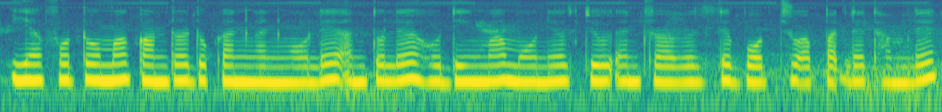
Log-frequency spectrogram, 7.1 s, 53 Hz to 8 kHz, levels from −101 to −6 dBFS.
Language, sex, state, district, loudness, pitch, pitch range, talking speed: Wancho, female, Arunachal Pradesh, Longding, -13 LUFS, 215 Hz, 205-220 Hz, 160 wpm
